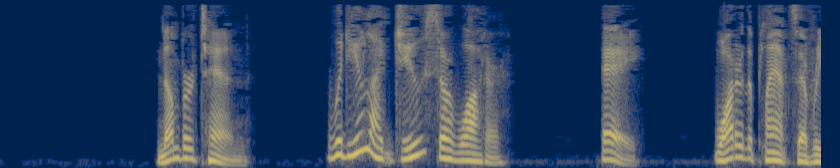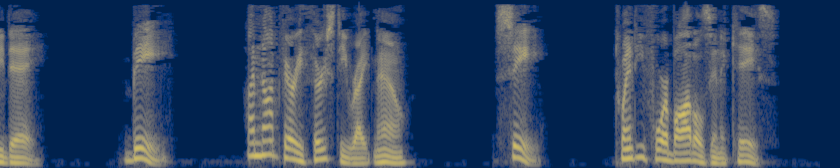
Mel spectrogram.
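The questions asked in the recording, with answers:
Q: Would you like juice or water?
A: B: I'm not very thirsty right now.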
